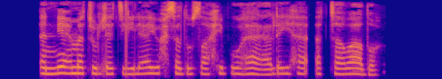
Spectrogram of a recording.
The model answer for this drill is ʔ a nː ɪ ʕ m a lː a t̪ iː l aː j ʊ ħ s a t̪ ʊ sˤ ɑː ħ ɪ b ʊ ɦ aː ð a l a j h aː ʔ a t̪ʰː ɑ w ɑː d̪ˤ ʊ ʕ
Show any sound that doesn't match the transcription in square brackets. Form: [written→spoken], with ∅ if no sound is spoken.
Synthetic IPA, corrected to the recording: ʔ a nː ɪ ʕ m a lː a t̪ iː l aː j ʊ ħ s a [t̪→d̪] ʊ sˤ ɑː ħ ɪ b ʊ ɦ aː [ð→ʕ] a l a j h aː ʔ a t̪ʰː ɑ w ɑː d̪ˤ ʊ ʕ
